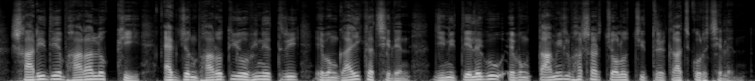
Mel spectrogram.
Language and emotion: Bengali, neutral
